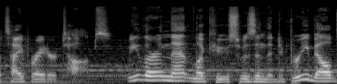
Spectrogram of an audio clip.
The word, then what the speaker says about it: Lacus: wrong about that also I keep wanting to pronounce her name Lucas so if I do that I'm sorry I'm pretty sure that's a type of potato pancake so sorry Locus in any case Locus starts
